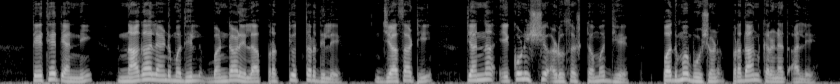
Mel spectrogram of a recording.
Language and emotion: Marathi, neutral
